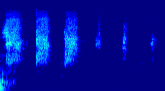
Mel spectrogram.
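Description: Small water spray bottle pumped over wet watercolour paper: about six quick hissing spritzes in a row, getting shorter and fainter. The mist keeps the edge of the wash wet so it doesn't dry to a hard edge.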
